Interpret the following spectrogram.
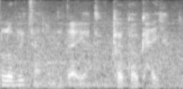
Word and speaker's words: CocoCay: They call it Coco K here, but then Castaway Key is spelled the same way.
